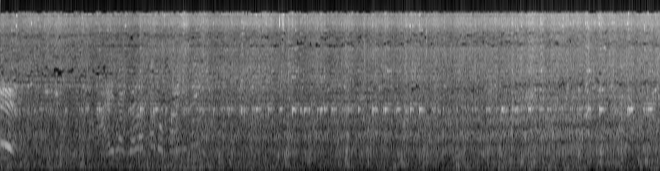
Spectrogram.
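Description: Two bullocks wading through shallow river water as they pull a wooden cart along the bank, their legs splashing through the water.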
